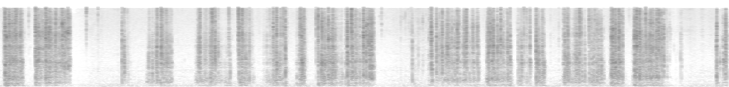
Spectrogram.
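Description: A metal key with a green head is dragged across a flat sheet of coarse-grit, paper-backed sandpaper lying on a solid table. It makes repeated rough, gritty scratching strokes, each a short broadband rasp separated by brief quiet gaps. Some strokes are quick and some are longer, smoother drags.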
